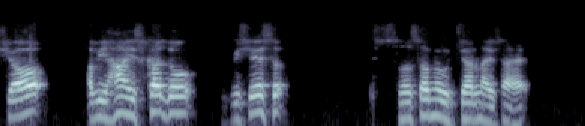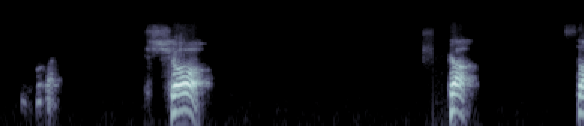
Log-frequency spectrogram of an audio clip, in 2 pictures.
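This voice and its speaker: Man, grammar teacher, slow deliberate pace, tinny call audio. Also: fairly high pitch, no echo. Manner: slow, patient, spelling out letter sounds one by one. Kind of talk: online class lesson. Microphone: video call.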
